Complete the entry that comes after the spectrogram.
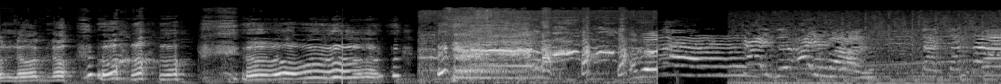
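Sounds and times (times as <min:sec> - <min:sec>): child screaming: 0:04.4 - 0:05.6.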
